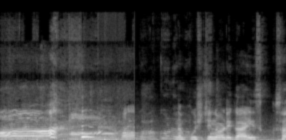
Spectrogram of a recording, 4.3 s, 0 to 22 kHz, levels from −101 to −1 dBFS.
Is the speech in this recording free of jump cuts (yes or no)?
no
